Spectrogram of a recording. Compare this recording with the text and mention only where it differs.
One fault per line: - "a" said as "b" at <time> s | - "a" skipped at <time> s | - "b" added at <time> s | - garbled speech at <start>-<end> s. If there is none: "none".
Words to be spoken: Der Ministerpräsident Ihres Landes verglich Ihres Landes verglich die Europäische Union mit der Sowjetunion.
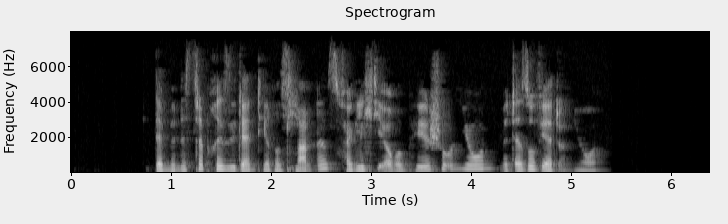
- "Ihres Landes verglich" skipped at 3.0 s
